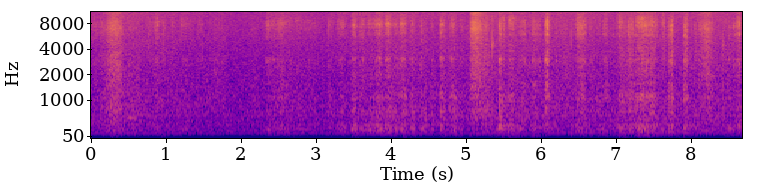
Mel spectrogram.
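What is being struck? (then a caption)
Steel-nib dip pen on drawing paper. A metal-nib dip pen with a wooden handle, held by the fingertips, scratches ink lines across a large flat sheet of drawing paper on a table, with the ink bottle left untouched at the side. Irregular dry, bright scratching strokes come in short bursts, growing busier and sharper in the second half.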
